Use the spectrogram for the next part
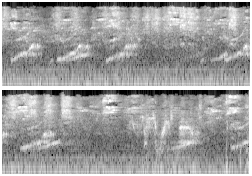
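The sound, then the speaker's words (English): A lyrebird at a zoo mimics an evacuation alarm, recorded a day after the siren went off, repeating about eight rising, siren-like whoops in a steady rhythm over a busy, hissy background of other calls. “if you don't know what a lyrebird is, basically they can mimic many things”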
